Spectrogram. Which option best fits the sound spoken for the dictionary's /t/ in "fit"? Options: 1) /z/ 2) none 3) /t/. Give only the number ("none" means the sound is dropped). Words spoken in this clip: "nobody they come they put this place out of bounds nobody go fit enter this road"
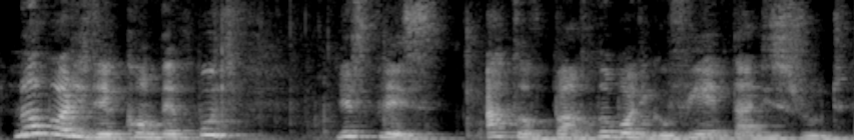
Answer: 2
